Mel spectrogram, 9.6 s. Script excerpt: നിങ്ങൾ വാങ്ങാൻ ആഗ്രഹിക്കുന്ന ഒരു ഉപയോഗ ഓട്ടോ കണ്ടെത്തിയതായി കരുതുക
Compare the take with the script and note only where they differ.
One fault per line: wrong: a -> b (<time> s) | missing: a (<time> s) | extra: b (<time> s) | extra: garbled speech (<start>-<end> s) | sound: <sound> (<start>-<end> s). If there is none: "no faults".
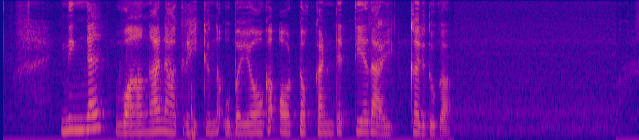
missing: ഒരു (3.3 s)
